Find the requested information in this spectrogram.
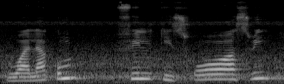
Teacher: سواد کو ادا کرتے وقت خیال رکھیں کہ سین کی آواز نہ آئے کیونکہ حروف مستعلیہ یعنی موٹے حروف میں ہے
